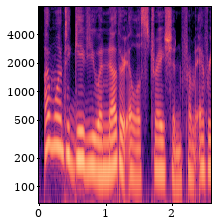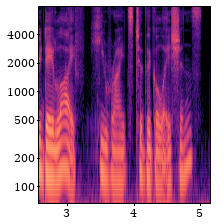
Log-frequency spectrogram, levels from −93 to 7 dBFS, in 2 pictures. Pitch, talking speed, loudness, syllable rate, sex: 155 Hz, 175 wpm, -17 LUFS, 5.4 syllables/s, female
